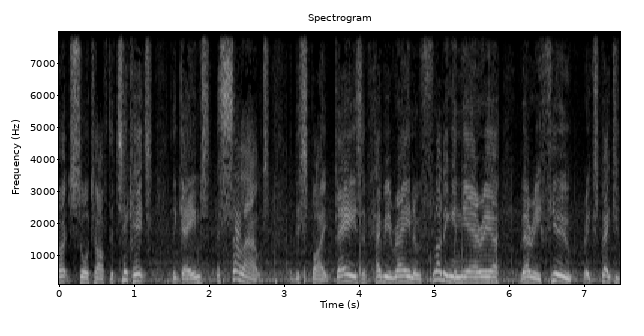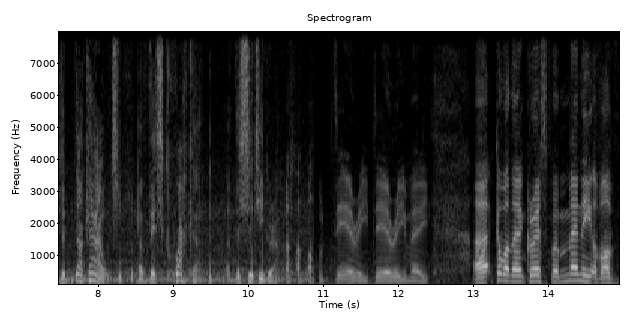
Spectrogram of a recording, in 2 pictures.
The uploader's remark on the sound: From our original home, Barasti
